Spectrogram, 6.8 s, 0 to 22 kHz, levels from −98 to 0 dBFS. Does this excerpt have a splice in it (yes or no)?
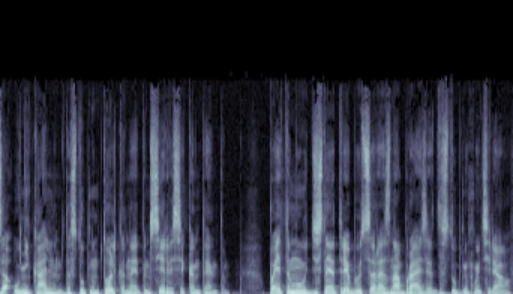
no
